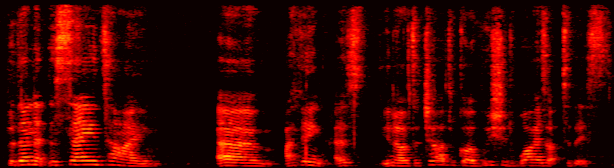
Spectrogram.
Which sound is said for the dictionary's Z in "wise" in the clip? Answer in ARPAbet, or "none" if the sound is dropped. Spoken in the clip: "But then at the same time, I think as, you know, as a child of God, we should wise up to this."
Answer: Z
